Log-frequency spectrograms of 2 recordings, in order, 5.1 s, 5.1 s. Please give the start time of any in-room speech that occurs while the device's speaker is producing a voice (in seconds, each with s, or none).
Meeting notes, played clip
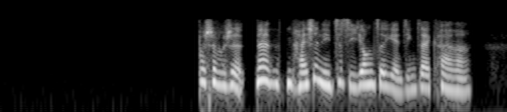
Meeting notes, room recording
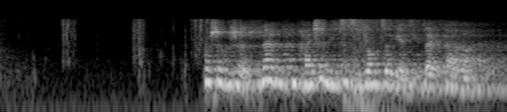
none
